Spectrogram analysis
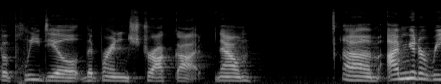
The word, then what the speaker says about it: Straka: strzok by the way the a in his name is silent uh i hear a lot of people say straca it is strzok may find himself in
